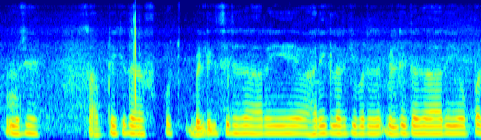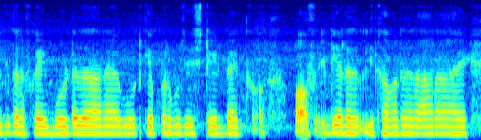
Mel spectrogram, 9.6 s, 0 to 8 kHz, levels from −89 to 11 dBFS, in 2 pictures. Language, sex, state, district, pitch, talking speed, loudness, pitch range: Hindi, male, Andhra Pradesh, Srikakulam, 155 Hz, 250 wpm, -23 LUFS, 155-160 Hz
